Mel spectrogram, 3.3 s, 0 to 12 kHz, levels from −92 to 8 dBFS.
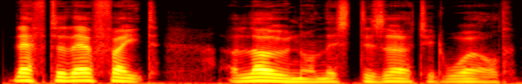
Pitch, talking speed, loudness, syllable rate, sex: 125 Hz, 165 wpm, -18 LUFS, 4.9 syllables/s, male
